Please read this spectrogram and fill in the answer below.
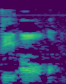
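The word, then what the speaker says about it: The Awl: I'm a senior reporter on matters cultural for Newsweek, and I also write sometimes for Corey and his site, pronounced The All.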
